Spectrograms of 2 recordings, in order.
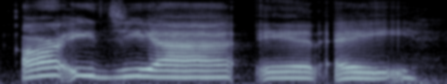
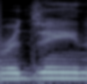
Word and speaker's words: Reginae: REGINAE. Nay on the end. So instead of Regine, it's Reginae.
